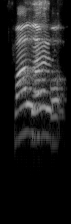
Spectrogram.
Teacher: Pantulan huruf qaf ini seperti membaca harokat fathah atau menyerupai harokat fathah. Kan kalau ko difathahkan ko ya. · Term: huruf qalqalah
